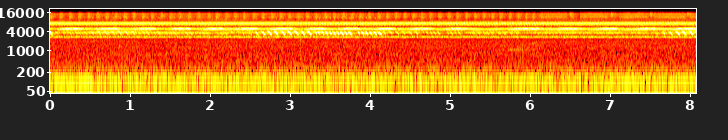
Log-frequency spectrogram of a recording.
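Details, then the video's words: Insects in a buckwheat field at Ora-dong, Jeju, South Korea: steady high tones with a dash-like pulsing band and a louder rapid trill between two and four seconds, then quieter humming. "제주 메밀밭의 풀벌레 소리"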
